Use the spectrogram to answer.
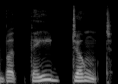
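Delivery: ordinary delivery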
